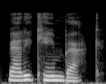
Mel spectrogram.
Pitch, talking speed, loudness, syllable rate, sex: 190 Hz, 170 wpm, -14 LUFS, 4.5 syllables/s, female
